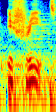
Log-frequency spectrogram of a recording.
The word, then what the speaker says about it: Ifrit: Ifrit, and that's how you pronounce it.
